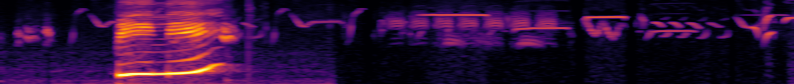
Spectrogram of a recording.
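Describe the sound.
A pet sparrow chirps in a dubbed animated cartoon: a short, louder tonal call comes early, followed by a string of high, thin chirps and whistles separated by brief silences.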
